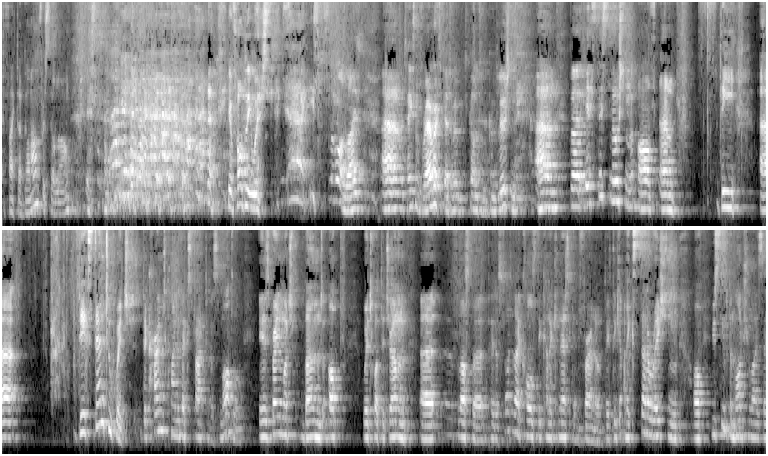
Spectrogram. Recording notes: keynote lecture as part of the HI's 2018 Postgraduate Scholars Conference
